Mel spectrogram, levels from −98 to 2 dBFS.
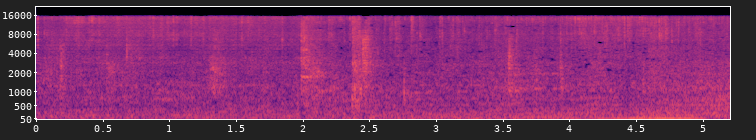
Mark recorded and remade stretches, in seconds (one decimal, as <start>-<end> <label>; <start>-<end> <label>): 0.0-2.1 remade; 2.1-5.2 recorded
